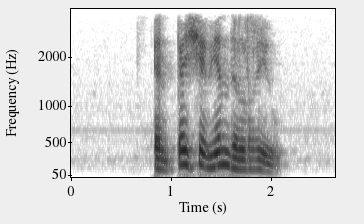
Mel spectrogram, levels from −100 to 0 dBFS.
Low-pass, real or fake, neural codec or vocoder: 3.6 kHz; real; none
